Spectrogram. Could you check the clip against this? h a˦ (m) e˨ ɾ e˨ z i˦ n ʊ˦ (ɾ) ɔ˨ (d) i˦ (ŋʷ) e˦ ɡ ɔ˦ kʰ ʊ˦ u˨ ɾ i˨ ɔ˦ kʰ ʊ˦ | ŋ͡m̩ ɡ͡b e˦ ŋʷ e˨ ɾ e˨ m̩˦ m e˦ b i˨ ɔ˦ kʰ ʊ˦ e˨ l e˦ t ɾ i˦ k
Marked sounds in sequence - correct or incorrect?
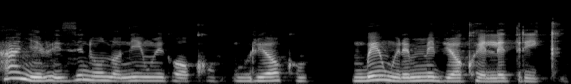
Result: incorrect: ɲ, incorrect: l, incorrect: n, correct

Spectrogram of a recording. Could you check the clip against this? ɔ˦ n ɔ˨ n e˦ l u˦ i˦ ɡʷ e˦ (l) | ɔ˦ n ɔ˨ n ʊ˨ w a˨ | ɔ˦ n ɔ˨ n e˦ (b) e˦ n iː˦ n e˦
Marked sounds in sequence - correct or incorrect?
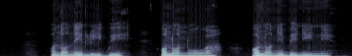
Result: incorrect: none, correct

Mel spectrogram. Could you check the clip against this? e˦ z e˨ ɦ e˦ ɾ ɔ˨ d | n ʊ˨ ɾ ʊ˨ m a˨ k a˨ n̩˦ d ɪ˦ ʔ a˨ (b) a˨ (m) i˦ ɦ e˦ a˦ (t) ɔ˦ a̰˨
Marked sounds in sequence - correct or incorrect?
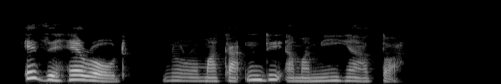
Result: incorrect: m, correct, correct

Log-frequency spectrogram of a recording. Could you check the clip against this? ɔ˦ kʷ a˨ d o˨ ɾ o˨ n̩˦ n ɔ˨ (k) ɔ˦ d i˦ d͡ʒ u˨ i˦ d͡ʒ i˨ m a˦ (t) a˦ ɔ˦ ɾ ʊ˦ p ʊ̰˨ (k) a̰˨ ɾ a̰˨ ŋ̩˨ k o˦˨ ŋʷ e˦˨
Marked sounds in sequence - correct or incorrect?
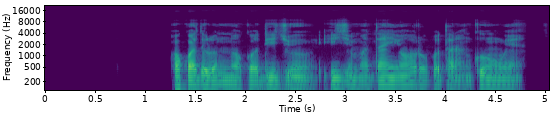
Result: correct, correct, incorrect: t

